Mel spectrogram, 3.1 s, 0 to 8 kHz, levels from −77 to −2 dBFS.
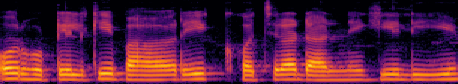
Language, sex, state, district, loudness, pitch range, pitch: Hindi, female, Chhattisgarh, Kabirdham, -17 LUFS, 165-180 Hz, 175 Hz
